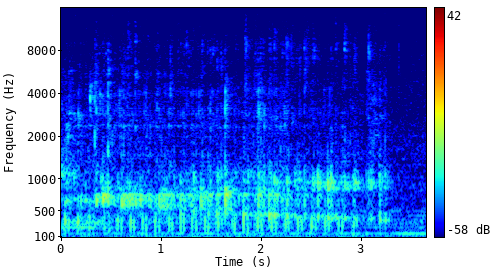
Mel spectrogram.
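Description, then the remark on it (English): Soda pours hard and steadily into a cup, a continuous splashing gush lasting a few seconds before it eases off, leaving minimal bubbles and a little foam. No one speaks. “You know, watching when you listen to that pop, it just sound different.”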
